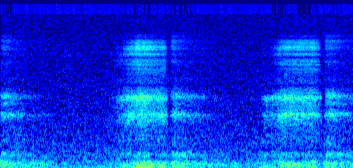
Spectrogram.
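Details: Old female Labrador dozing indoors with two slow, hissing breaths about three seconds apart, soft low snore underneath, otherwise quiet.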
